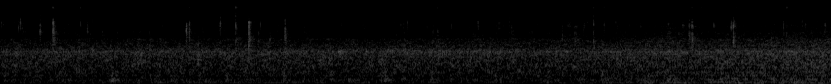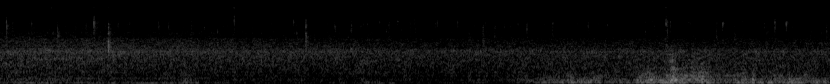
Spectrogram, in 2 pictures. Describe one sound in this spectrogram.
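Rain falls steadily outdoors, with drops ticking nearby.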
